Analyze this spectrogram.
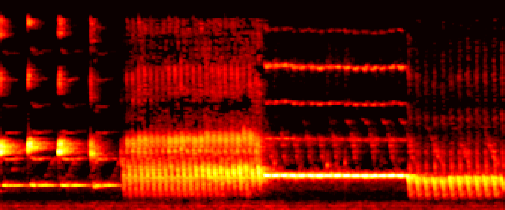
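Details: A Timbrado canary gives four short paired notes, then a loud dense rolling trill that settles into a steady pure tone and ends in a lower buzzing roll.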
